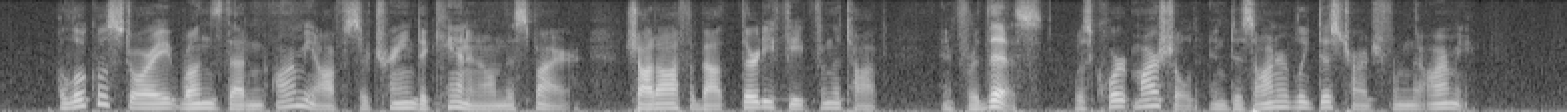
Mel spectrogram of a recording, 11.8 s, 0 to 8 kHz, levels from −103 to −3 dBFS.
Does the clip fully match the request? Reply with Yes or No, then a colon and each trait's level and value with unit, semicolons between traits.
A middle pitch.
No: low, 115 Hz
